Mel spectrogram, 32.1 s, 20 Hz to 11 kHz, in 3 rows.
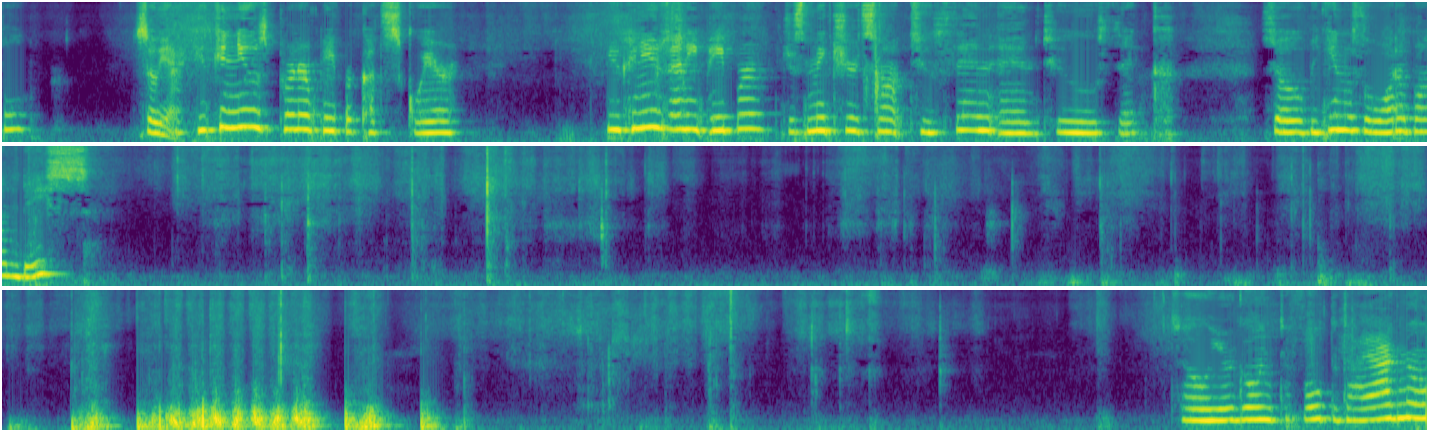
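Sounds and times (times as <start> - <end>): paper rustling while folded: 11.8 - 32.0.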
